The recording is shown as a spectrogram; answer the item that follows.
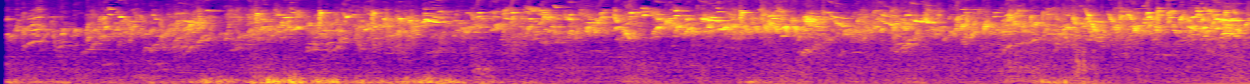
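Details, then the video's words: Several European goldfinches singing together in an aviary in winter at minus four degrees; dense, continuous high twittering and tinkling notes overlap throughout, with faint low thumps early on. "Goldfinches Winter song part II"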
